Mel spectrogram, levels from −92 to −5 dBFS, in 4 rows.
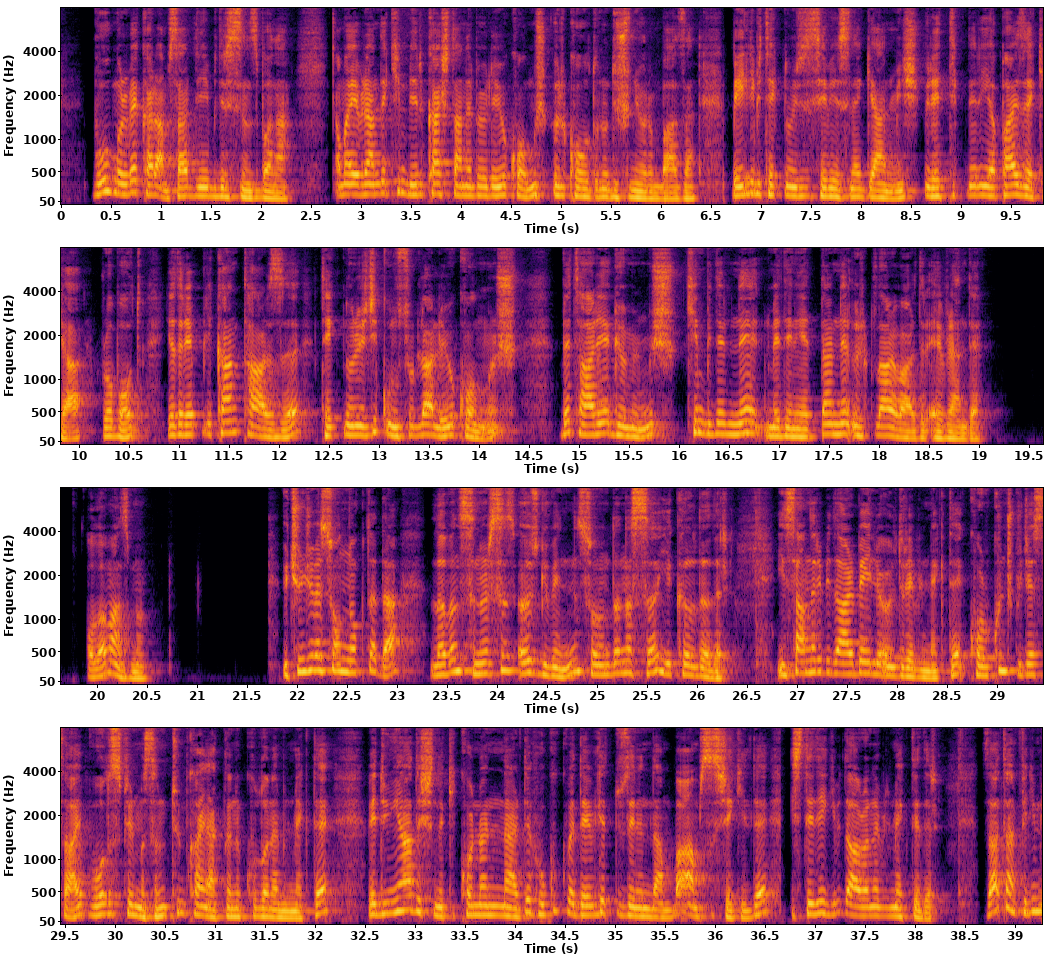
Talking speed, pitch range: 130 wpm, 115-160 Hz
